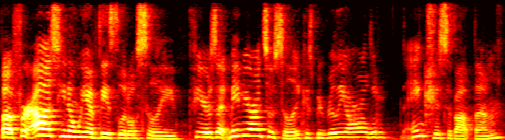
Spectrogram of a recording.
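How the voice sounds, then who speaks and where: A woman talks very fast at a fairly high pitch, her voice swinging widely up and down over noticeable background noise. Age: 20s. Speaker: podcast co-host and student. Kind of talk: casual chat.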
